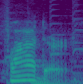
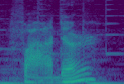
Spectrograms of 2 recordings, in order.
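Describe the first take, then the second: First: The pitch is high on the first syllable. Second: The pitch is high on the second syllable. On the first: "The first underlined syllable is high pitch" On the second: "The second underlined syllable is high pitch"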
